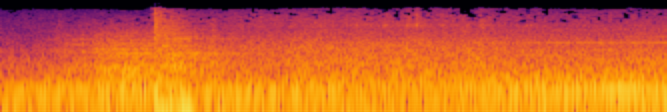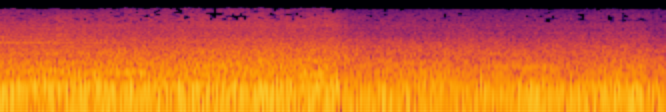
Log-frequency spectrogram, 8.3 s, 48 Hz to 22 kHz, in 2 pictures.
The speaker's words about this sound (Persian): همچی رو داره نور بالا میاد. اون اولی ماشینیه که تو این 15 مایل دیدیم.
